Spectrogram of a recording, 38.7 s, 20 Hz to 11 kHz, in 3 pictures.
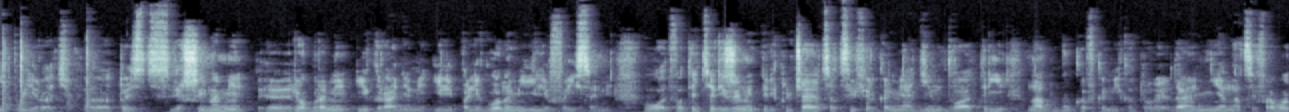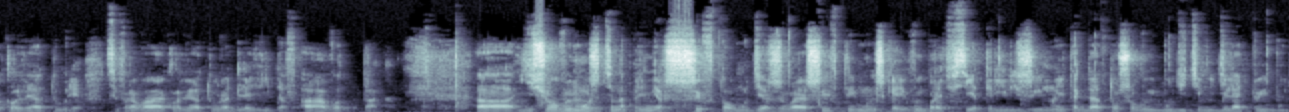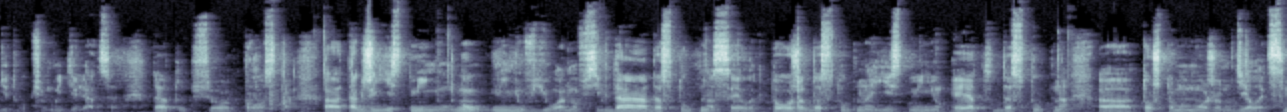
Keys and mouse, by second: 20.0 shift+click, 22.4 middle click, 25.4 click, 30.3-32.9 drag.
